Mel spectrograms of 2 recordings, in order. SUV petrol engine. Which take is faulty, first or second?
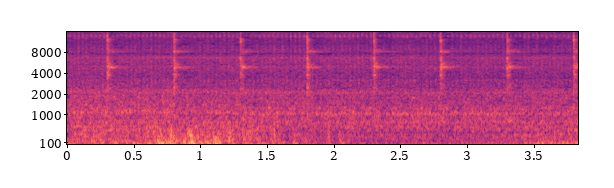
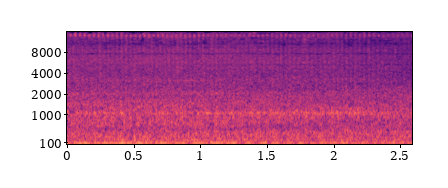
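first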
